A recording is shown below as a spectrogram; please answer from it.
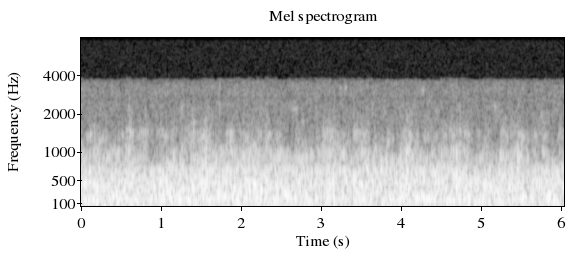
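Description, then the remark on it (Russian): Heavy rain, pounding all day and now into its 12th hour, drums steadily on a car with its windows closed, a dense, muffled, low roar with no letup and no voices. “Это вот такой дождь лупит целый день, уже 12-й час.”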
